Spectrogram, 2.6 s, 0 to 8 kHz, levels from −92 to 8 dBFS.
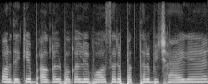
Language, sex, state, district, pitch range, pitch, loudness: Hindi, female, Uttar Pradesh, Jyotiba Phule Nagar, 230-240 Hz, 235 Hz, -18 LUFS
